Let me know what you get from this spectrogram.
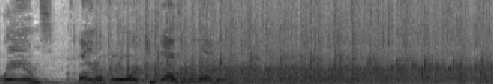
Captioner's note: audience clapping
